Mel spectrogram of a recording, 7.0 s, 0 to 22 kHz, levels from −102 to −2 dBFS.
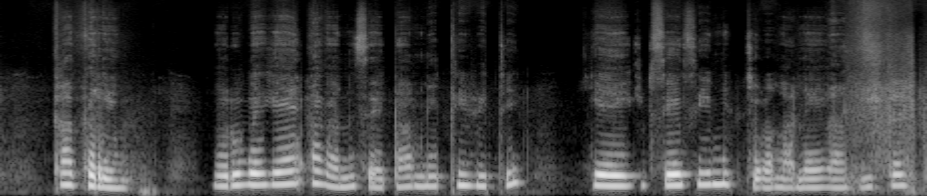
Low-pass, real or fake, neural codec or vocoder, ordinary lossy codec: none; fake; codec, 44.1 kHz, 3.4 kbps, Pupu-Codec; none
